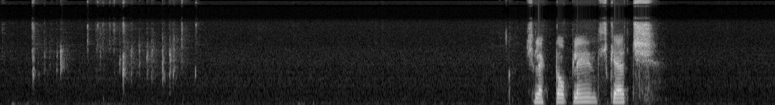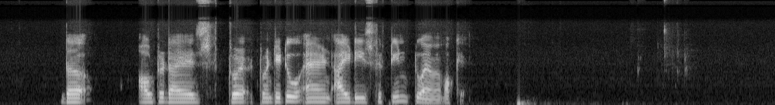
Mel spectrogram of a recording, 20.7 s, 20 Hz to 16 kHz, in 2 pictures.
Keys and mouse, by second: 0.5-2.9 typing, 3.8 right click, 5.1 click, 7.0 click, 9.8 click, 16.6 click, 17.8 click, 19.4 KP_2, 19.6 Return.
